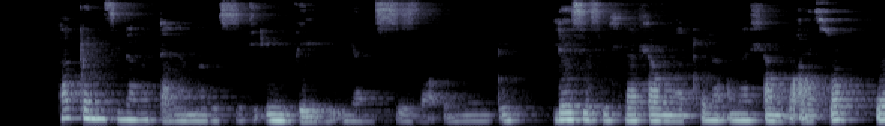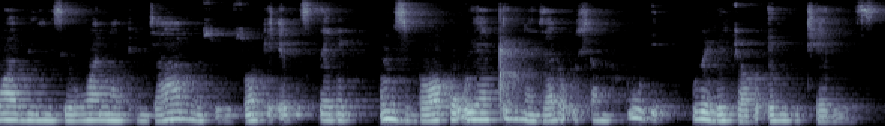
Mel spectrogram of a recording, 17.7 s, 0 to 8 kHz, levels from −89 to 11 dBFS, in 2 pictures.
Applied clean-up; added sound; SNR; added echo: none; none; none; reverberation time 0.6 s.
